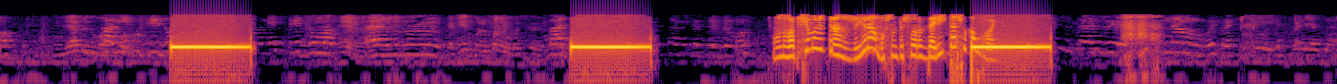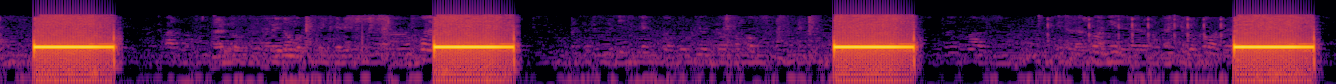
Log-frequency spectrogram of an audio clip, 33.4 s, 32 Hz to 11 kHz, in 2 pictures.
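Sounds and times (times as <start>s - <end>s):
telephone ringback tone of an unanswered call: 2.2s - 3.2s, 7.2s - 8.2s, 12.2s - 13.2s, 17.2s - 18.2s, 22.2s - 23.2s, 27.2s - 28.2s, 32.2s - 33.2s
speech: 9.7s - 12.7s.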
